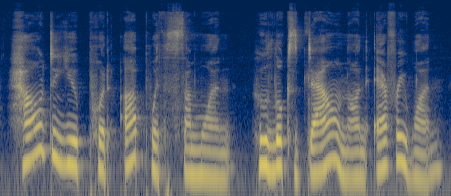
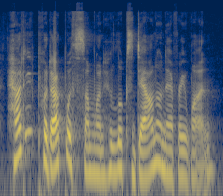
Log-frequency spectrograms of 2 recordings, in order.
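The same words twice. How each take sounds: First: The sentence is spoken slowly with each word distinct. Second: The sentence is spoken quickly with words run together. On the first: "More carefully, more slowly" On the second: "Fast speech"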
